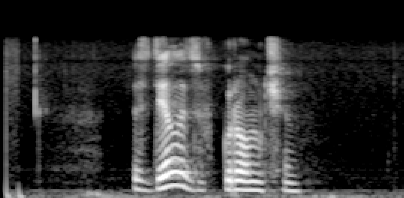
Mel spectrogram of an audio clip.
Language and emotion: Russian, neutral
